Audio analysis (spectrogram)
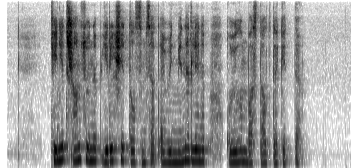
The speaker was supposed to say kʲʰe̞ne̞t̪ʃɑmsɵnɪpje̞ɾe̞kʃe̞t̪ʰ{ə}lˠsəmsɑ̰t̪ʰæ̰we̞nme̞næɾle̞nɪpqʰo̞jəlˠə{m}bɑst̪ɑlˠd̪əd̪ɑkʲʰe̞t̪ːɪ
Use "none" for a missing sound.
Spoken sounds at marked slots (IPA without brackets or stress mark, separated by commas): ə, m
